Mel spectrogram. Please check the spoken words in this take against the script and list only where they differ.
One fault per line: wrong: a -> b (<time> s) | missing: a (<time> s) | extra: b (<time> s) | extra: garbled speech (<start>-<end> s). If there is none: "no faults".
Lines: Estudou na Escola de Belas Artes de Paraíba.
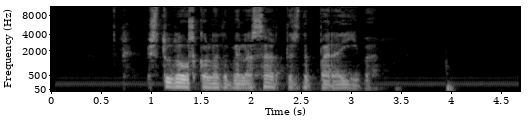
missing: na (1.4 s)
